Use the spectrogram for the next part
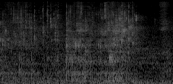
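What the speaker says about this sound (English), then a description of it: "I am going to add maybe another half cup" Water is poured into flour while chapati dough is mixed, a soft, close, steady trickling hiss lasting under two seconds with no speech.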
